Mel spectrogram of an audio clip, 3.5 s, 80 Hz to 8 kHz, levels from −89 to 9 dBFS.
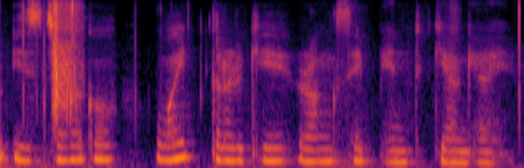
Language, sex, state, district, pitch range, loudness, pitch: Hindi, female, Arunachal Pradesh, Papum Pare, 210-245 Hz, -25 LUFS, 220 Hz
